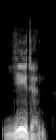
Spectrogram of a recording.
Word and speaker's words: Yeadon: said in recent months yeden pronounced yeeden has emerged as an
